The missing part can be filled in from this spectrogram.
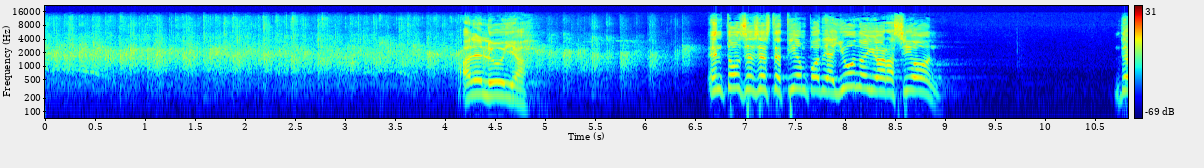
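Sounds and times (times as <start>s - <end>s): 
congregation applauding: 0.0s - 7.1s
speech: 4.2s - 5.0s, 6.7s - 9.0s.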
